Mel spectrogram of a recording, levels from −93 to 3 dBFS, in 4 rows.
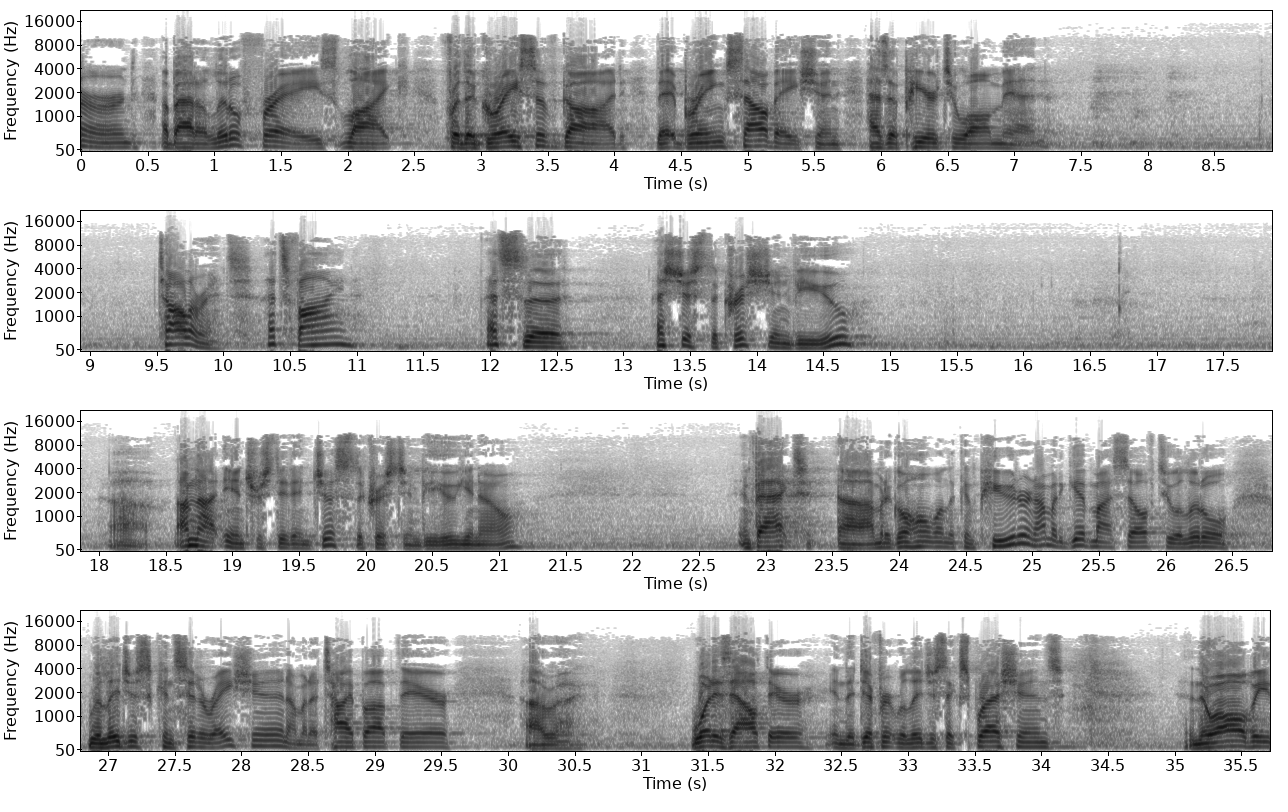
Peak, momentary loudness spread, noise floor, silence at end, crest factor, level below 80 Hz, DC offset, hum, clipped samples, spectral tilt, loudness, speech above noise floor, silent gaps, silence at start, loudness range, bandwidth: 0 dBFS; 12 LU; -40 dBFS; 0 s; 14 dB; -50 dBFS; under 0.1%; none; 0.2%; -4 dB/octave; -12 LUFS; 28 dB; none; 0 s; 6 LU; 14 kHz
